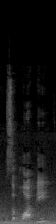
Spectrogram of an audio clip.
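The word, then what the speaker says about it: Zablotney: first question, can you say her name, spell it for us, please? Zablotny, B-A-R-B, Z-A-B-L-O-T-N-E-Y.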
